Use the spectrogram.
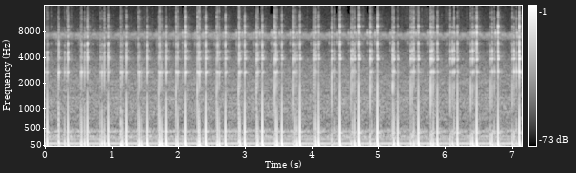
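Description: Fingernails of the right hand tap rapidly on the curved side of a round, hollow, unglazed brown clay pencil holder held in the left hand. About 42 quick, slightly uneven taps sound as dry, bright clicks around 3.8 kHz that die away almost instantly, over a steady low hum.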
